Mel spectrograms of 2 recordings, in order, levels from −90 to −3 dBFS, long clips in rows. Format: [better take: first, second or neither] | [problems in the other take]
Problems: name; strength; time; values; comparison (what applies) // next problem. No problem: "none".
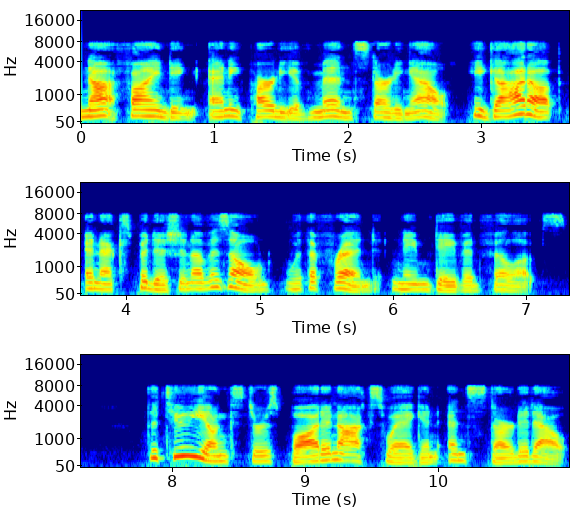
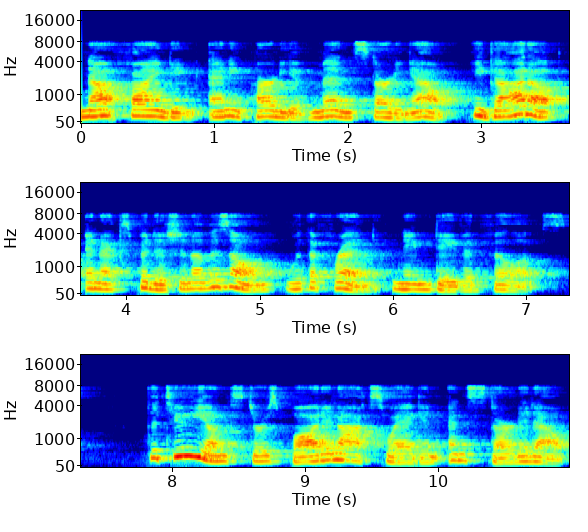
first | room echo; dies away in 0.7 s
